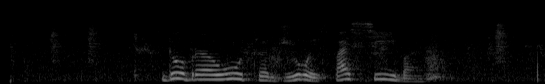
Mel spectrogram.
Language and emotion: Russian, positive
